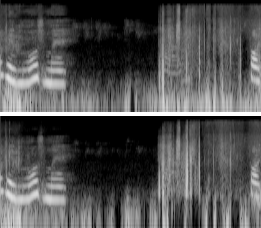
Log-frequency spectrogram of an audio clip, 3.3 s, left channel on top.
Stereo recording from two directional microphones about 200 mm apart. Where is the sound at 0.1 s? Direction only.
35° left (ahead or behind).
